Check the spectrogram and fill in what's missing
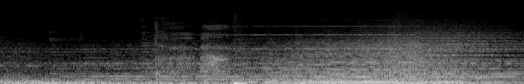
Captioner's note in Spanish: Sollozos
